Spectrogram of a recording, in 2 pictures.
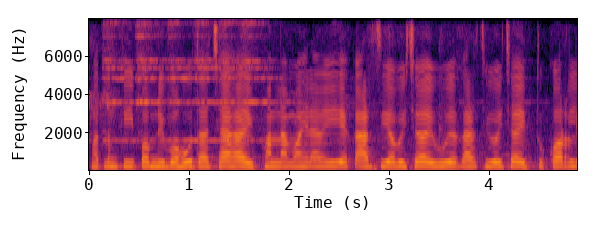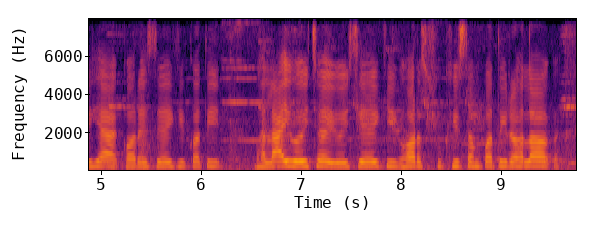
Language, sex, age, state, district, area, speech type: Maithili, female, 45-60, Bihar, Sitamarhi, rural, spontaneous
